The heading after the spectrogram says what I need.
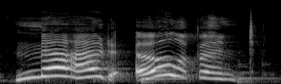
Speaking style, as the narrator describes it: shouted the crowd

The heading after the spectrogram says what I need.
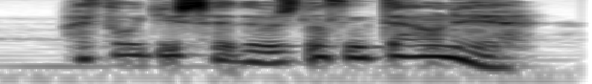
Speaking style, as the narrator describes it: Kaz cried

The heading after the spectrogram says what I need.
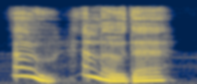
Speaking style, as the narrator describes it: came a high-pitched, squeaky voice from the puppet resembling Eve

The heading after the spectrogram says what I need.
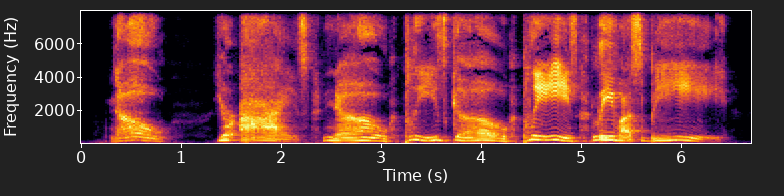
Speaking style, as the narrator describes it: it whispered

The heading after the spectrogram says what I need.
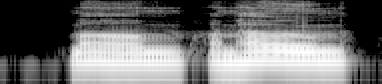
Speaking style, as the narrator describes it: I shouted

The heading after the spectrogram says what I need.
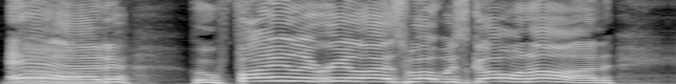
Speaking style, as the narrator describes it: he yelled

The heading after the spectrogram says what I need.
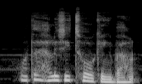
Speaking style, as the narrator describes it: exclaimed

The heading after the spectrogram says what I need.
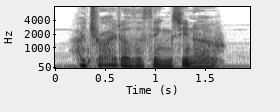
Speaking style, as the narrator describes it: he muttered, voice hoarse

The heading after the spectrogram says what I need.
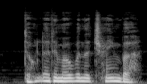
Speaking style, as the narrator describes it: cried out

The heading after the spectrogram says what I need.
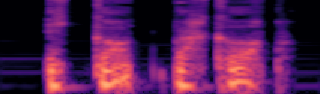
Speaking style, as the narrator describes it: whispered in shock

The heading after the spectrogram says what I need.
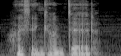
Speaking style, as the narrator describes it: muttered, almost as if he was talking to himself

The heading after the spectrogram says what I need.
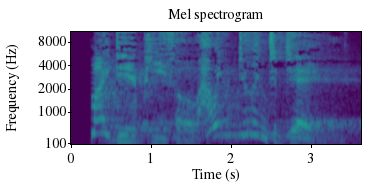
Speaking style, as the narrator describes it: cooed

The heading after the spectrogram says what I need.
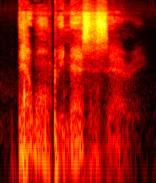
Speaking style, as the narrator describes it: I heard a whisper

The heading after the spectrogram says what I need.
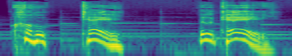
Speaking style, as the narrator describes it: cried Gerda

